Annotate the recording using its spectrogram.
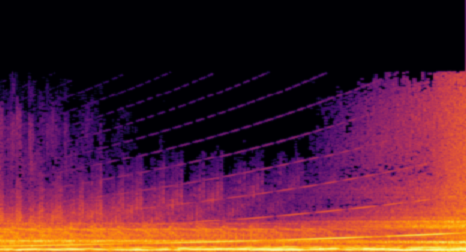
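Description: Electronic dance music build-up: a single synth tone rises steadily in pitch over sustained synth chords that change every second or so.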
